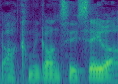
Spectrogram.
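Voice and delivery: plain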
